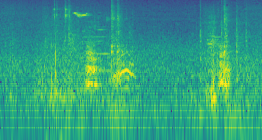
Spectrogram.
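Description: Dog barking in The Flame in the Flood survival game, a few quick yips and whimpery barks with pitched whines, moderately close, heard over a quiet background.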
